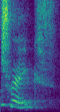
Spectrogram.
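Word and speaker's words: strength: بتاع الفلنجابس طيب شو سترين احنا هناخد بالنا ان في الجي هنا تنطق كانها ك كي ك كي ك سترين يعني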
